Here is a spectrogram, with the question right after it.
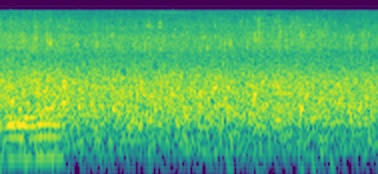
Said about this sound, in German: Wie man sieht, hier in dem Bachbett liegen viele dicke Steine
